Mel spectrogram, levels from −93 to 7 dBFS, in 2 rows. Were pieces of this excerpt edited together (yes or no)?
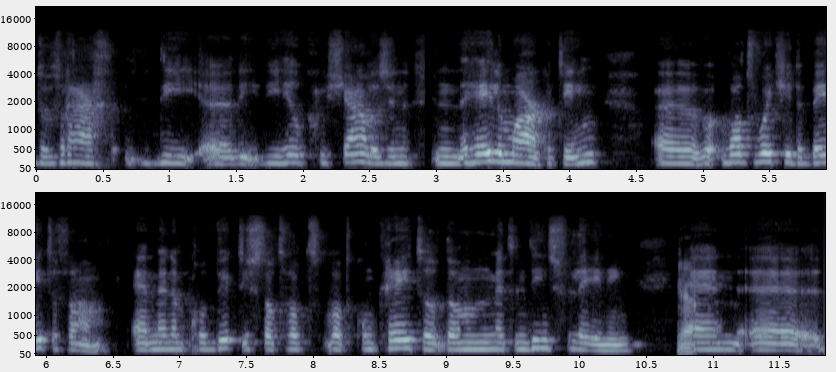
yes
